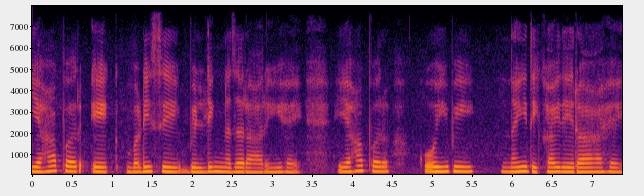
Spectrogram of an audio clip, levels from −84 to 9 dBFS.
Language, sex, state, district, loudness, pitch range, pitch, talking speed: Hindi, female, Odisha, Khordha, -15 LUFS, 205-220 Hz, 210 Hz, 155 wpm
